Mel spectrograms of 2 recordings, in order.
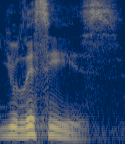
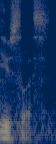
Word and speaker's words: Ulysses: and yeah, Andrew, no, it's pronounced Ulysses, not Useless.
